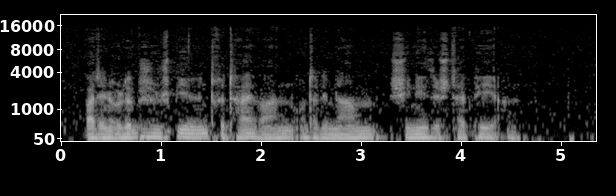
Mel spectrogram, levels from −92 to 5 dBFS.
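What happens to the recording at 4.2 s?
At 4.2 s you're hearing overdone noise removal, and it's there for the whole clip, not just that moment. The reducer was pushed too hard: any frequency band sitting close to its noise estimate gets pulled way down or muted, taking the softer parts of the speech along. So the gaps go almost silent with little twinkling specks.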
